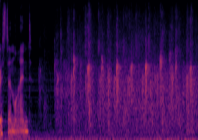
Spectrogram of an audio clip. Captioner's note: applause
